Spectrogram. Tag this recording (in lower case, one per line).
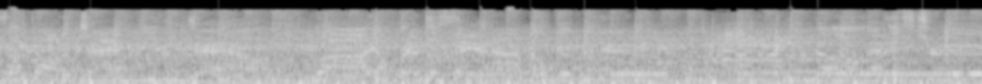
music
